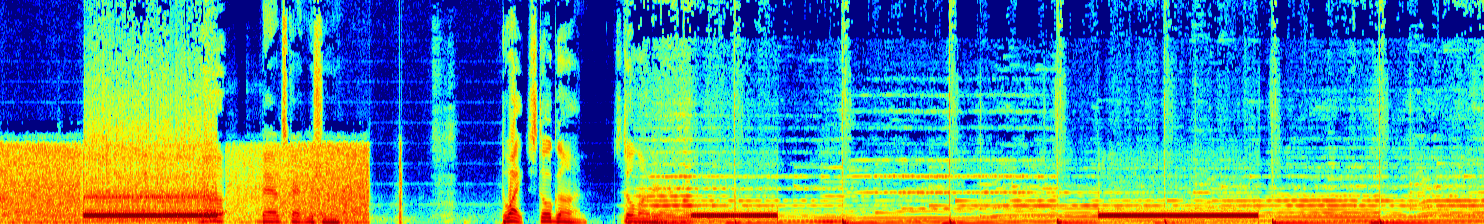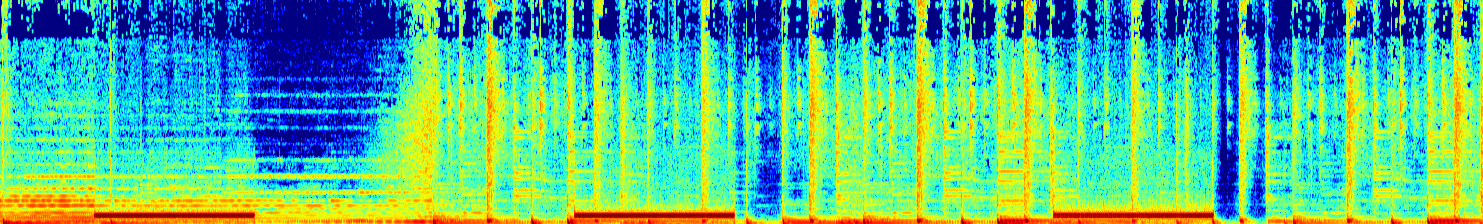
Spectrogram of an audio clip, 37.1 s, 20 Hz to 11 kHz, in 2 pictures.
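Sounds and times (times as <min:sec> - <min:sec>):
outgoing phone ring tone of an unanswered call: 0:01.0 - 0:02.8, 0:08.4 - 0:09.8, 0:13.6 - 0:15.8, 0:19.6 - 0:21.8, 0:25.6 - 0:27.8, 0:31.7 - 0:33.8
speech: 0:03.3 - 0:04.4, 0:06.3 - 0:08.6
faint busy musical background: 0:05.3 - 0:33.8.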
